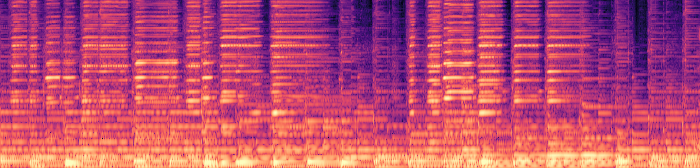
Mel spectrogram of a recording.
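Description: Instrumental break in an acoustic country-blues song: a harmonica plays a run of held notes over strummed acoustic guitar.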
